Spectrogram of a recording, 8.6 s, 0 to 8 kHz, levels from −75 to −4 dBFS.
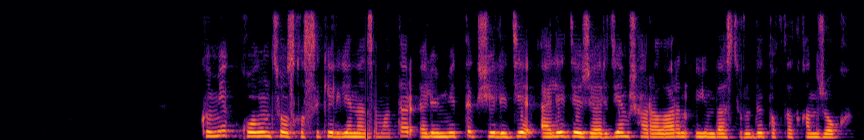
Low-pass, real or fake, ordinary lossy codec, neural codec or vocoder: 7.2 kHz; fake; none; vocoder, 44.1 kHz, 128 mel bands every 256 samples, BigVGAN v2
